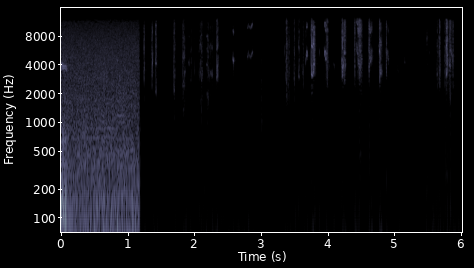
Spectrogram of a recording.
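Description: About a second of steady outdoor hiss stops abruptly. Then comes a scattered run of faint, short, high squeaks and clicks from a rat.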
